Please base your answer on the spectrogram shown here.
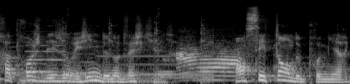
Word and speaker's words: La vache qui rit: Vous remarquerez en bas à gauche le petit intitulé qui se prononce vache qui rit.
